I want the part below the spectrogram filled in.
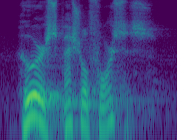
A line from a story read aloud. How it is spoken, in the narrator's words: Jordan whispered to his friends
